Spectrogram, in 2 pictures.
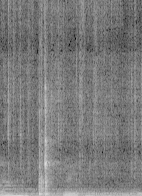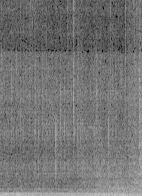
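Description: Omelet frying in a seasoned black carbon steel pan, a steady faint sizzle, with one sharp knock about a second in.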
